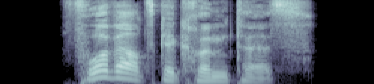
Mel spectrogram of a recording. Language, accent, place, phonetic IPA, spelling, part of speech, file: German, Germany, Berlin, [ˈfoːɐ̯vɛʁt͡sɡəˌkʁʏmtəs], vorwärtsgekrümmtes, adjective, De-vorwärtsgekrümmtes.ogg
- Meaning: strong/mixed nominative/accusative neuter singular of vorwärtsgekrümmt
